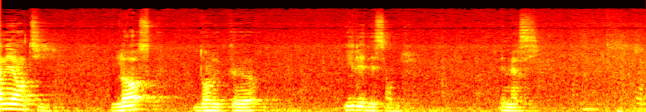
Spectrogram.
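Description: A man speaks calmly and haltingly, close by.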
